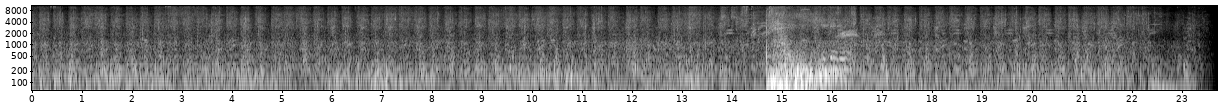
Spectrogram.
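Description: Footsteps crunch steadily through grass.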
